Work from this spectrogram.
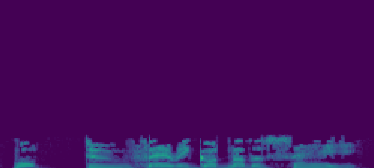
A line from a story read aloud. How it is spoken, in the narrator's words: She wailed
